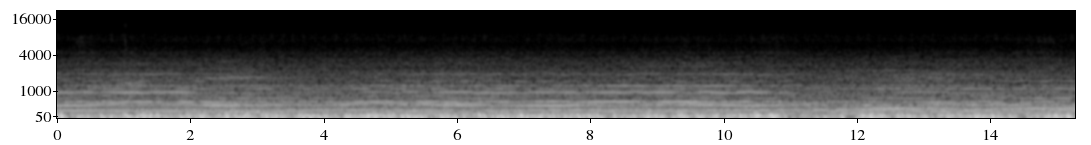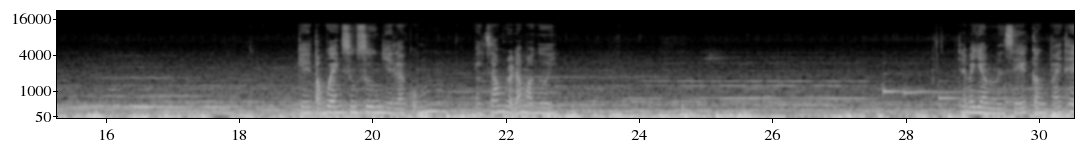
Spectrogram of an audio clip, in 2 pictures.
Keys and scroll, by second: 22.3 super+c, 23.8 super+2, 26.4 super+v.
